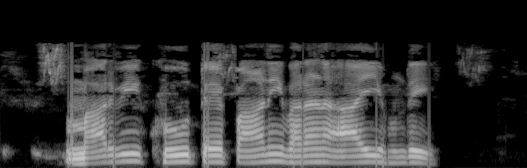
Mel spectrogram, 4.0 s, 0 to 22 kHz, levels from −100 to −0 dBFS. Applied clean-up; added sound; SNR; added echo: none; none; none; none.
